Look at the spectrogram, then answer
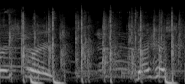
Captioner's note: applause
